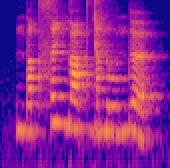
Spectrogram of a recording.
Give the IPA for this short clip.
n d ʉ tˤ s i ŋ ɡ uː tˤ ɟ e n uː n d œ

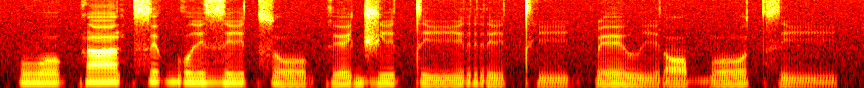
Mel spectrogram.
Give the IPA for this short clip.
β o˦ k ã˦ t͡s ɪ˦ ɡʷ i˦ z i˦ t͡s oː˨ k e˦ d͡ʒ i˦ t iː˨˦ r i˨ tʰ iː˨ k͡p e˦˨ β i˨ ɾ ɔ˦˨ ɓ oː˦ t͡s iː˨

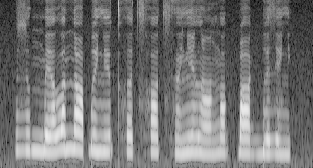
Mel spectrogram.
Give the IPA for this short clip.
z u ŋ͡m ɛ lˠ ɪ n ɑ ɓ ə lʲ ɒ kʰ ʌ t͡sʰ ɒ t͡sʰ ə̃ lʲ ɑ̃ l ɑ̃ ŋ ɒ k͡p ɑ ɡ͡b ə z ɪ lʲ

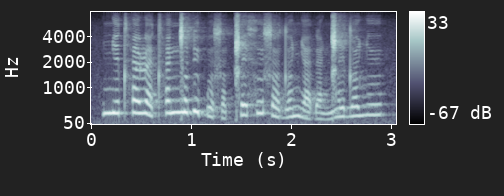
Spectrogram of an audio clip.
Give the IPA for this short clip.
ɲ e˦ tʰ æ˦ ɭ æ˨ tʰ æ˥ ŋ͡ǀ ɵ˥ ɗ y˦ ɓ ɵ˩ s œ˩ ǁ e˥ x ʉ˥ s œ˨ d œ˦ ɲ æ˩ ɗ æ˩ ŋ͡ǁ e˦ d œ˥ ʎ ʉ˥

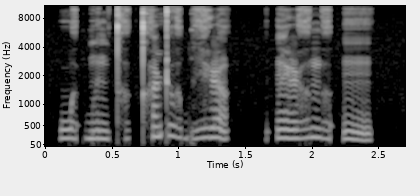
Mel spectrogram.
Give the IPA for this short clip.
w ə̤ ʔ b ĩ ɡ tʰ ə̤ kʰ œ̃ ʈ ð ə̤ b ɾ i̤ ɭ ə̃ | ʔ ĩ ɭ ə̤ n̪ ə̤ ʔ ĩ

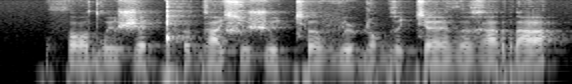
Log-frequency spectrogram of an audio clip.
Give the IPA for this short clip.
θ ɔ d w y ʒ ɛ ǃʰ ə ɡ a ɕ y ʒ y cʰ ə v y ɖ ɔ ɡ ə c ɛ ð ə ɣ a r a

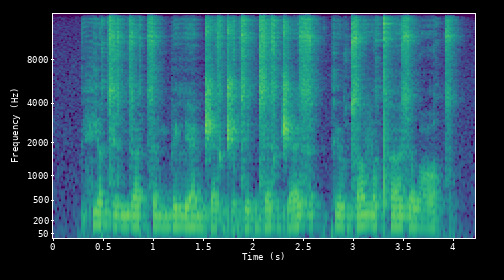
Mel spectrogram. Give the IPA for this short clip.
fʲ ʌ d͡z ɪ z n z ɜ t͡s ɛ m b ɪ lʲ æ n d͡ʒ æ z d͡ʒ ə d͡z ɪ lʲ d͡z ɛ z d͡ʒ ɛ z | kʲ ʌ w d͡z ʌ v ʌ tʰ ɜ z ə w ɑ t͡s

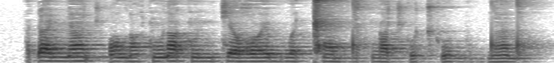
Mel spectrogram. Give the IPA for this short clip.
ɠ æ ɲ ɾ æ̃ t͡ʃʼ ɑ̃ w ɾ ɑ̃ k ũ ɾ a k ũ ɲ c e ʁʷ e b w ə ǁ ɔ̃ b d e k ŋ a t͡ʃʼ u t͡ʃʼ u b u b d æ̃ d

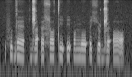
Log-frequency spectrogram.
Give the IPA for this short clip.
f ɯ ɡ ɛ | ɖ͡ʐ a ʔ ɜ ɬ ɔ t i ʔ i ʔ ɔ ŋ o ʔ ə ç o ɖ͡ʐ ɜ ʔ ɒ

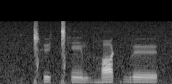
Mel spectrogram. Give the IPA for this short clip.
ǀʰ y ǀʰ ẽ bʱ ɑ k b ø

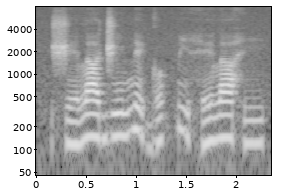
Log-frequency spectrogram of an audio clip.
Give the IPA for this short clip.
ʃ e˧ l a˦ d͡ʒ ĩ˦ n e˦˨ ɡ o˨˦ k͡p i˦˨ h e˨˦ l a˦ h i˧

